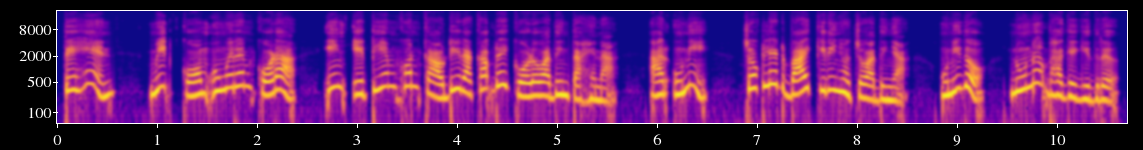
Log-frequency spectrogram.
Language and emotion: Santali, happy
